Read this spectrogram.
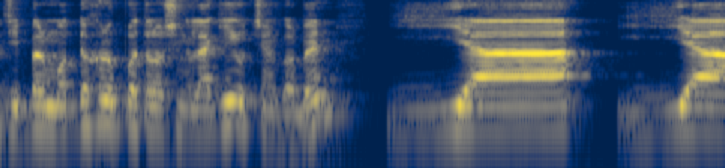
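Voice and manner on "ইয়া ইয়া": ইয়া with a light glide held into aa; light drawn YA. Shown as a demonstration. Teacher shows the normal light way, drawn ইয়া. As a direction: say ইয়া lightly but let it lengthen. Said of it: "হালকা নর্মালভাবে উচ্চারণ করবেন".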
